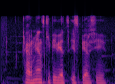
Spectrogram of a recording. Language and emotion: Russian, neutral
